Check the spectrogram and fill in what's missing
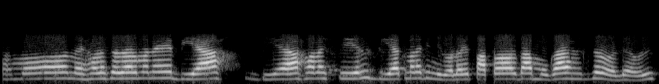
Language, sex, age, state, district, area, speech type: Assamese, female, 30-45, Assam, Nagaon, urban, conversation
